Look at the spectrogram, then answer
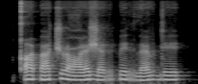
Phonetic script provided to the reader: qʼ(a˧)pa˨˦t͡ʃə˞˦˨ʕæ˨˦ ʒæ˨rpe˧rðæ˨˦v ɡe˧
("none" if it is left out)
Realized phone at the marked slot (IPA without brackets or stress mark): æ˧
